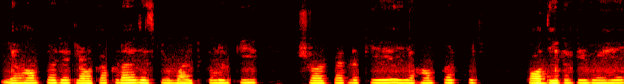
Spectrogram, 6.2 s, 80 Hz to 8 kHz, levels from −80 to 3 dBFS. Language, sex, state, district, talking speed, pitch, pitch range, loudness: Hindi, female, Delhi, New Delhi, 220 wpm, 235 Hz, 225-245 Hz, -19 LUFS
